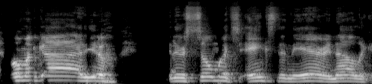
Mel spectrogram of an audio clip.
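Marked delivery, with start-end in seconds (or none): 0.1-0.9 imitating nervous panic. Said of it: "you were so nervous".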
